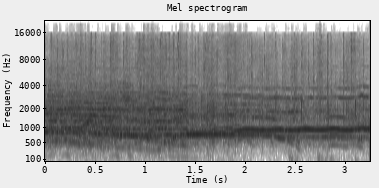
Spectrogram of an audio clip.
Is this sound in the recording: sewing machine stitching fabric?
no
